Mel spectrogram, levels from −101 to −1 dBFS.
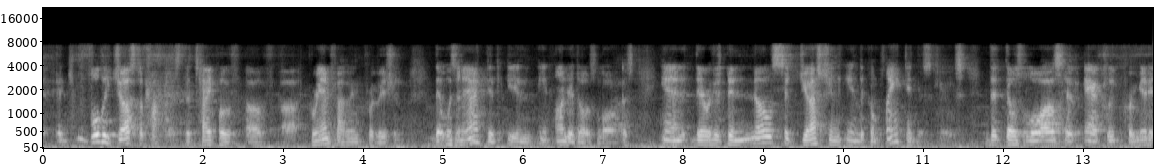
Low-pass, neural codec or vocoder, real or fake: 7.2 kHz; codec, 32 kHz, 1.9 kbps, SNAC; fake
